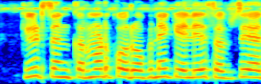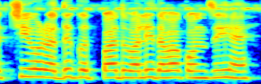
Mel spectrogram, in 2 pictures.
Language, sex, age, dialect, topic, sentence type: Hindi, female, 18-24, Awadhi Bundeli, agriculture, question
